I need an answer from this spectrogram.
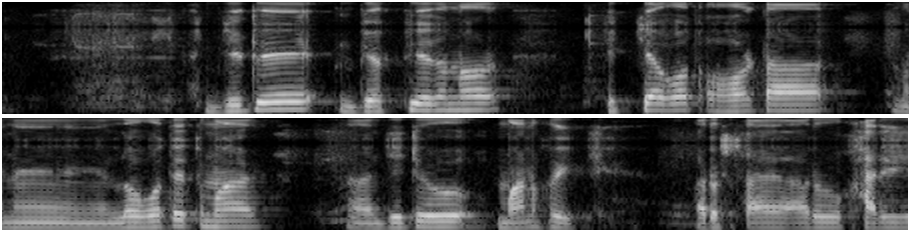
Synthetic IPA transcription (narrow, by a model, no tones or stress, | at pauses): zituɛbjɔk̚tiɛzɔnɔɹ | b̥itijaɡɔtʰɔɦɔɹta | manɛlɔɡɔtɛtʊmaɹ | zitʊmanxojk | aɹusajaɹukʰaɹi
